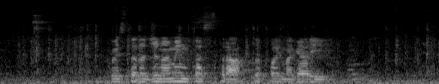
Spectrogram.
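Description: A man speaks in a lecture voice, nearby.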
